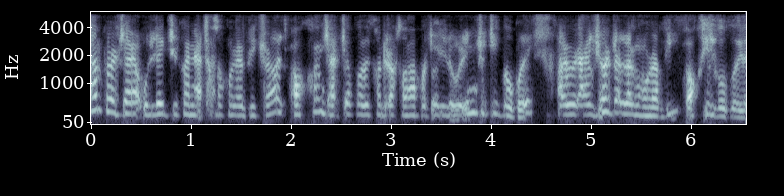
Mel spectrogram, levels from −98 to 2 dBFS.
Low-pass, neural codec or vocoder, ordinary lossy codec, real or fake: 5.4 kHz; codec, 24 kHz, 1.5 kbps, HILCodec; none; fake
